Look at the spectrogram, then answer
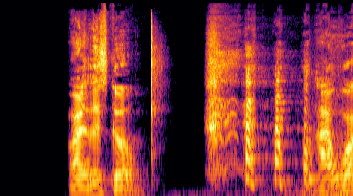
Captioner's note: laughs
